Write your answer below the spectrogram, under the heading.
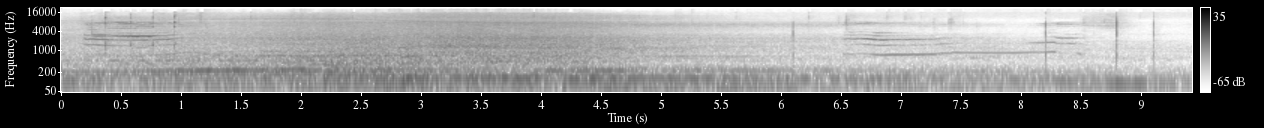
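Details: Several domestic cats huddled together: a few quick meows at the start, then a longer drawn-out meow with a sliding tone later, over steady hiss and low rumble, with a person sighing about being tired.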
